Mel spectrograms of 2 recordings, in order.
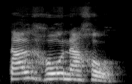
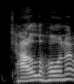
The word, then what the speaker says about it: Kal ho na ho: Kal ho na ho. Talhona with a T? Kal with a K.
